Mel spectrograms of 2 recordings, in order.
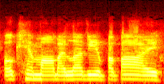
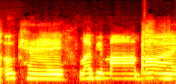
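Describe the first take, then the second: First: Said in the usual way. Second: Higher, sing-song goodbye to a pretend mom; chirpy send-off to the old lady; cheerful goodbye. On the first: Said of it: "will you say". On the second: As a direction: wave her off brightly with a lifted pitch. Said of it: "and my mom says".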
